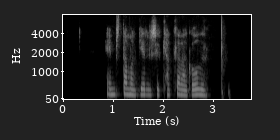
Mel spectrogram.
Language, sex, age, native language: Icelandic, female, 30-39, Icelandic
